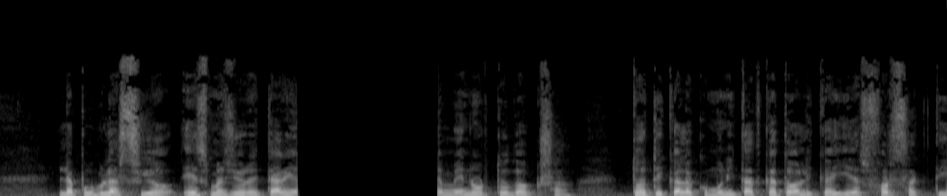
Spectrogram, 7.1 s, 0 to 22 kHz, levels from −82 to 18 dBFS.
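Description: At 2.23 s the speech drops to silence until 3.30 s, then resumes on "ortodoxa tot i que" with nothing missing: a rebuffering stall, where playback starved and waited, adding about 1.06 s.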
